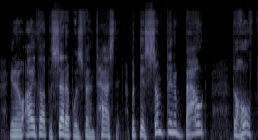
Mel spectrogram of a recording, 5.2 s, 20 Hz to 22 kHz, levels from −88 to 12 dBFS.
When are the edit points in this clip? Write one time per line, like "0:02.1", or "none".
0:02.5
